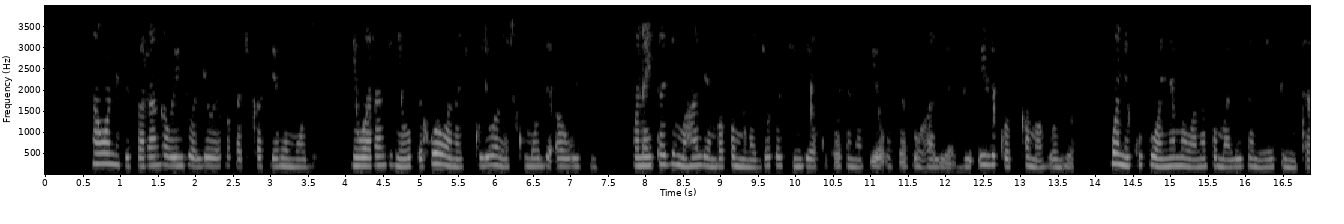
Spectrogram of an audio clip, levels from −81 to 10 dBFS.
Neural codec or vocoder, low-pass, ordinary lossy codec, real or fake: none; 3.6 kHz; MP3, 32 kbps; real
